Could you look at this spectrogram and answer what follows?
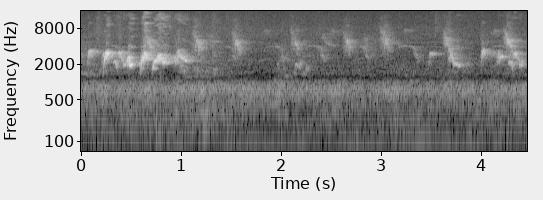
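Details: A decoy red-whiskered bulbul in a song fight, used for trapping wild bulbuls, 24 July 2019. A loud warbled burst opens, followed by spaced, softer sweeping whistled notes, with a steady drone behind.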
